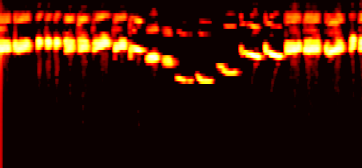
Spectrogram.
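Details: Cuban bullfinch singing in the dense-burst 'tembakan rapat' style for tutoring: thin, very high whistled notes in quick runs, gliding steadily downward in pitch mid-phrase, then jumping back up to rapid repeated high chips.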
